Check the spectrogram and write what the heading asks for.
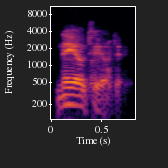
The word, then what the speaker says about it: Gaoteote: The G is silent like lasagna. Gaoteote.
